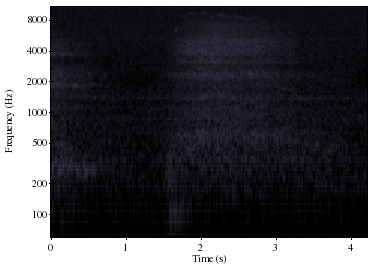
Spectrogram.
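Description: A person breathing slowly and softly: a breath trails off in the first half second, and another swells about one and a half seconds in and fades over the next two seconds.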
